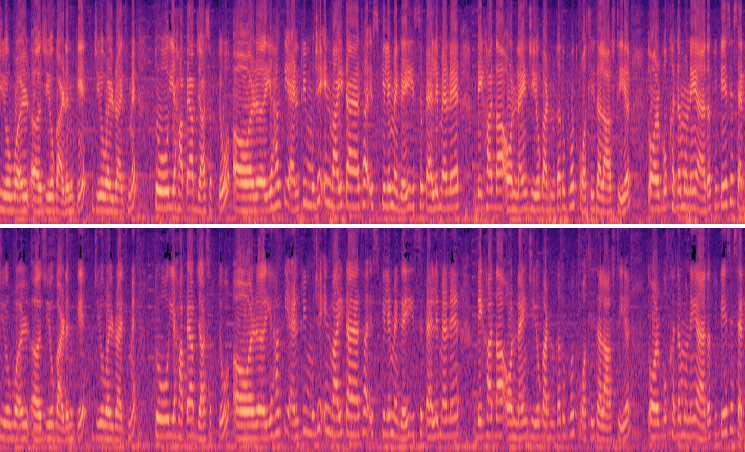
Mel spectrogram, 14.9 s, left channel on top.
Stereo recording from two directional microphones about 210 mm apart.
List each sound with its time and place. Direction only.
0.0 s speech: 10° left (ahead or behind)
